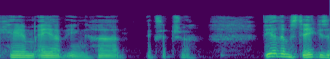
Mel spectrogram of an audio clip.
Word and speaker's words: he: And the answer is going to be spelled H-E with the H is silent.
